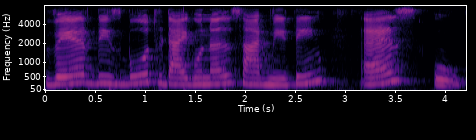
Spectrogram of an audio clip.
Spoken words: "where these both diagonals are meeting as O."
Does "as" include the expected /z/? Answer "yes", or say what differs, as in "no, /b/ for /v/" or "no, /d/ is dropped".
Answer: yes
